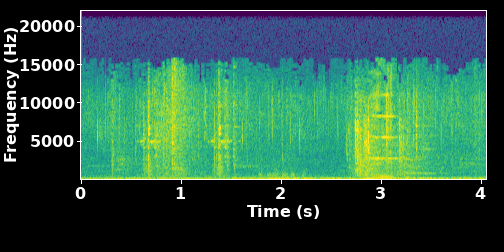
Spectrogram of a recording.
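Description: A metal gate creaks.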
